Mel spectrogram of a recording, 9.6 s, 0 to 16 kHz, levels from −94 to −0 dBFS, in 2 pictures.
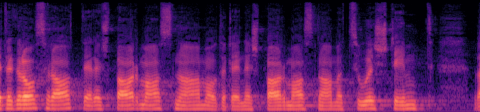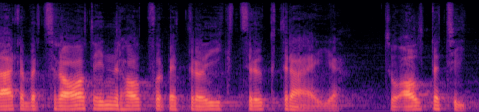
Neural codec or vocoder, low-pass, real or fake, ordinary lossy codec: none; 14.4 kHz; real; none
